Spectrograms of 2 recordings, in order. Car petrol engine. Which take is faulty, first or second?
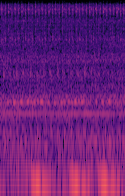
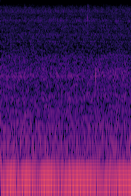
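first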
